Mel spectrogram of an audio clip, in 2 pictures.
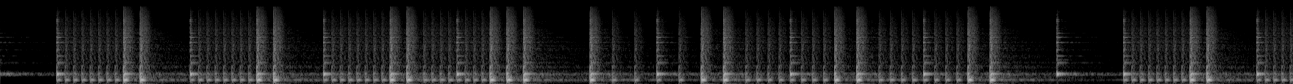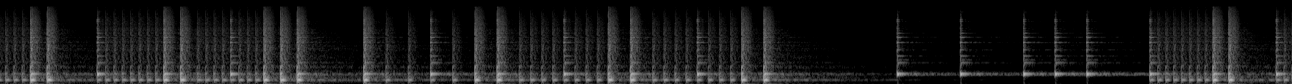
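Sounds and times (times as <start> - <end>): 
ten stroke drum roll: 0.6 - 10.2, 11.2 - 21.0, 24.4 - 25.8.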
